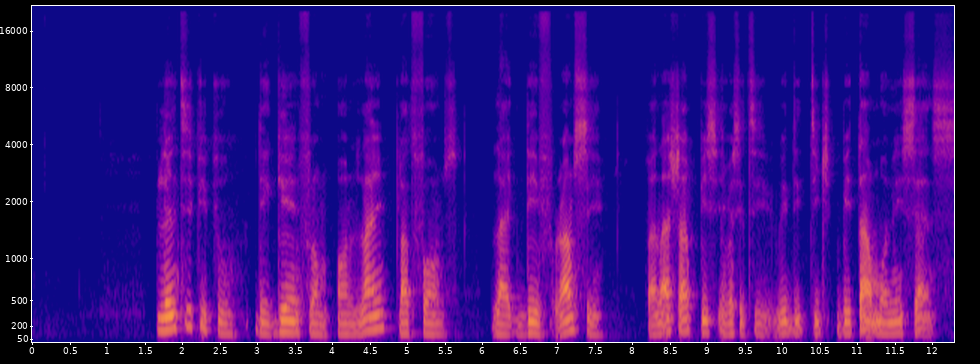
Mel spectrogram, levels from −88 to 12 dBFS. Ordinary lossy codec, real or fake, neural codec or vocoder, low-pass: none; fake; autoencoder, 48 kHz, 128 numbers a frame, DAC-VAE, trained on Japanese speech; none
